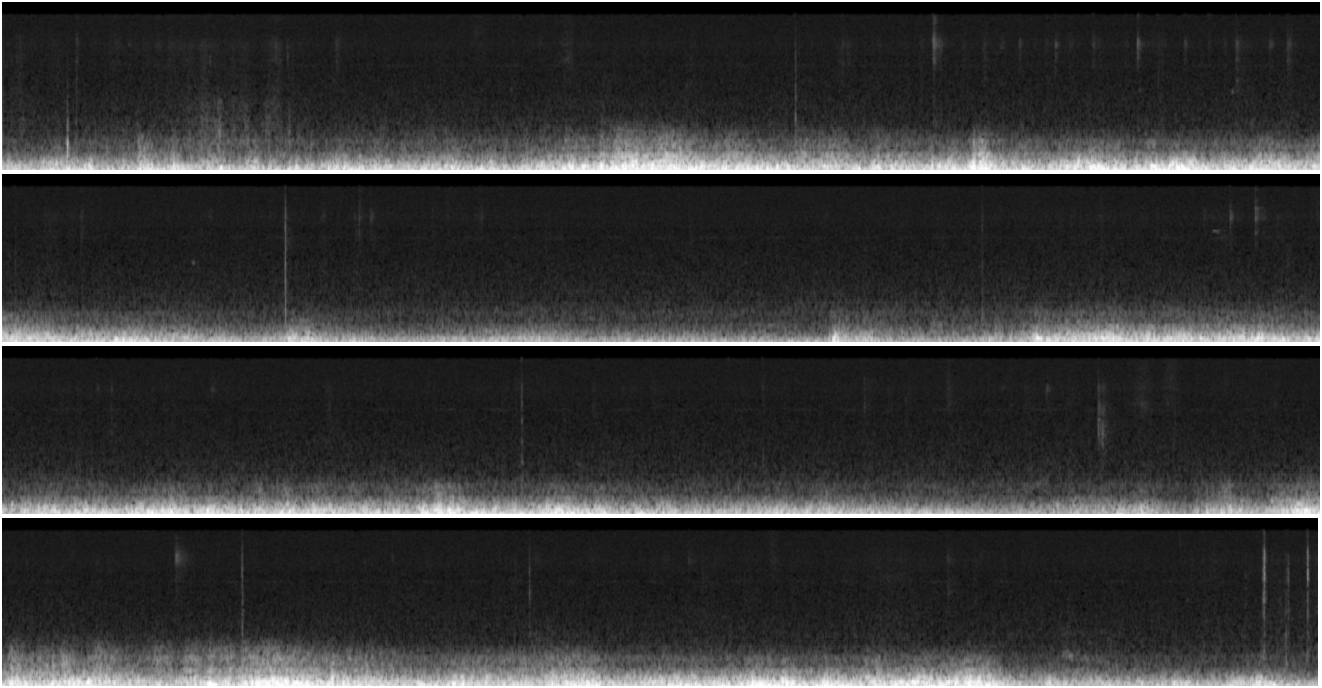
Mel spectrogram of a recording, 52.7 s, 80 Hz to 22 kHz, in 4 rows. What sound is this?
Distant thunder storm. Gentle rain and non-stop thunders. Recorded on Marantz PMD 661 MKII built in stereo mics.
